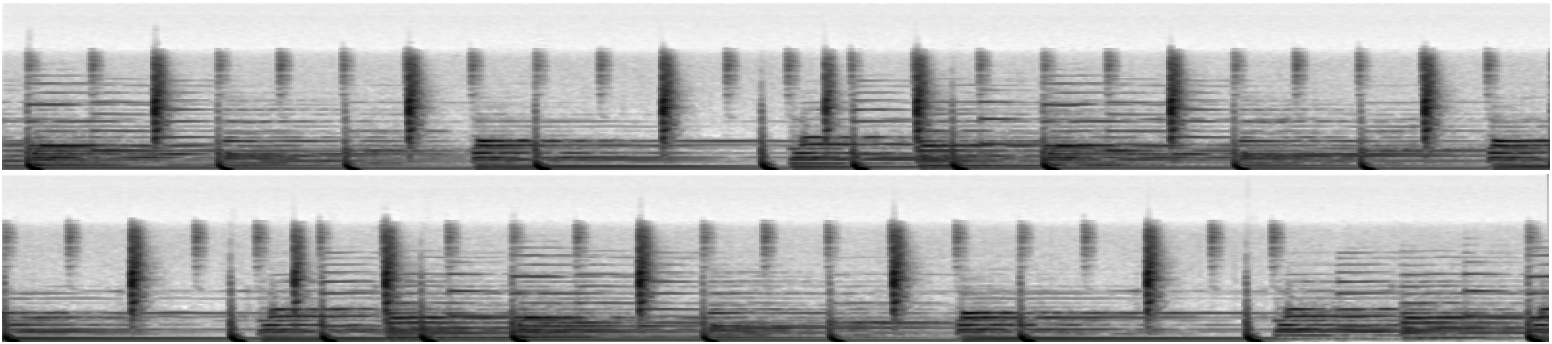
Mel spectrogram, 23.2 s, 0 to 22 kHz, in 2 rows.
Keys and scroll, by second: 5.3 ctrl+h.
